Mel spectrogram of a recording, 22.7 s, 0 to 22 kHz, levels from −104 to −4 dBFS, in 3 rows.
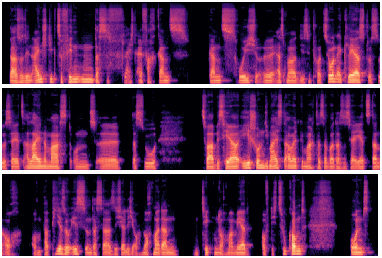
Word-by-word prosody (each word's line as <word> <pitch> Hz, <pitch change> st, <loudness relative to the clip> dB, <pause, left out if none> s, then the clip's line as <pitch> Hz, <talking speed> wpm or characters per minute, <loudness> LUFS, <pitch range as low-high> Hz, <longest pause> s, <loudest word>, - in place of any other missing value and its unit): da 90 Hz, +2 st, +5 dB
so 100 Hz, 0 st, -3 dB
den 95 Hz, 0 st, -1 dB
Einstieg 120 Hz, +4 st, -1 dB
zu -, -, -4 dB
finden, 115 Hz, -1 st, +1 dB
dass -, -, -4 dB
es -, -, -13 dB
vielleicht -, -, -15 dB
einfach -, -, -8 dB
ganz 90 Hz, +1 st, -4 dB, 0.4 s
ganz 95 Hz, +1 st, -3 dB
ruhig, 95 Hz, 0 st, 0 dB
äh, 95 Hz, -1 st, -3 dB
erstmal 90 Hz, -2 st, -3 dB
die 85 Hz, -1 st, -10 dB
Situation 95 Hz, -, +1 dB
erklärst, 105 Hz, -2 st, +5 dB
dass 85 Hz, -1 st, -8 dB
du -, -, -5 dB
das 85 Hz, -1 st, -6 dB
ja 90 Hz, -, -2 dB
jetzt 90 Hz, 0 st, -3 dB
alleine 105 Hz, 0 st, +4 dB
machst 100 Hz, 0 st, +1 dB
und, 85 Hz, 0 st, -9 dB
äh, 80 Hz, 0 st, -3 dB, 0.3 s
dass -, -, -8 dB
du 85 Hz, 0 st, -3 dB, 0.9 s
zwar 90 Hz, 0 st, +4 dB
bisher 100 Hz, +3 st, +5 dB
eh 115 Hz, +2 st, +5 dB
schon 120 Hz, -2 st, +2 dB
die 105 Hz, -, -2 dB
meiste 110 Hz, +1 st, +1 dB
Arbeit 110 Hz, -1 st, +1 dB
gemacht 105 Hz, +3 st, -3 dB
hast, 100 Hz, -1 st, -5 dB
aber 90 Hz, -1 st, -1 dB
dass 90 Hz, 0 st, -7 dB
es 90 Hz, -, -10 dB
ja -, -, -4 dB
jetzt 90 Hz, +4 st, -3 dB
dann 90 Hz, 0 st, 0 dB
auch 85 Hz, -1 st, -8 dB, 0.2 s
aufm 85 Hz, 0 st, -11 dB
Papier 120 Hz, +8 st, 0 dB
so 105 Hz, -1 st, +2 dB
ist 115 Hz, +1 st, -1 dB
und 90 Hz, -1 st, -3 dB
dass 90 Hz, 0 st, -6 dB
da 85 Hz, -1 st, -2 dB
sicherlich 85 Hz, -1 st, -6 dB
auch 85 Hz, -, -12 dB
noch 85 Hz, -2 st, -5 dB
mal 90 Hz, -2 st, +3 dB
dann 85 Hz, 0 st, -1 dB, 0.3 s
'n -, -, -16 dB
Ticken 95 Hz, -1 st, -5 dB
noch 85 Hz, -1 st, -5 dB
mal 80 Hz, -1 st, -5 dB
mehr 90 Hz, 0 st, +2 dB, 0.2 s
auf -, -, -8 dB
dich -, -, -18 dB
zukommt. 125 Hz, -1 st, +6 dB, 0.8 s
Und 105 Hz, -, +3 dB
95 Hz, 175 wpm, -25 LUFS, 90-105 Hz, 0.9 s, zukommt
